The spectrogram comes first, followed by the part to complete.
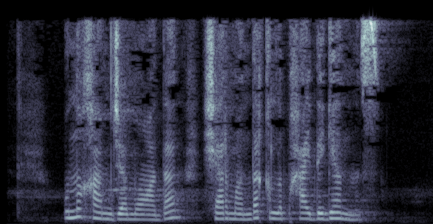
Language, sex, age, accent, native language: Uzbek, female, 25-34, Namangan, Uzbek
